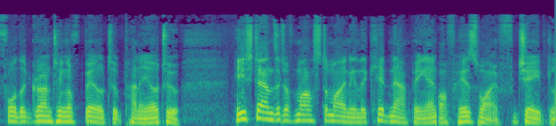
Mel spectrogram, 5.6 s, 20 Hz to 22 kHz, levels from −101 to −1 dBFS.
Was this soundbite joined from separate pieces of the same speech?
yes; 2 cuts; at 2.8 s, 4.4 s

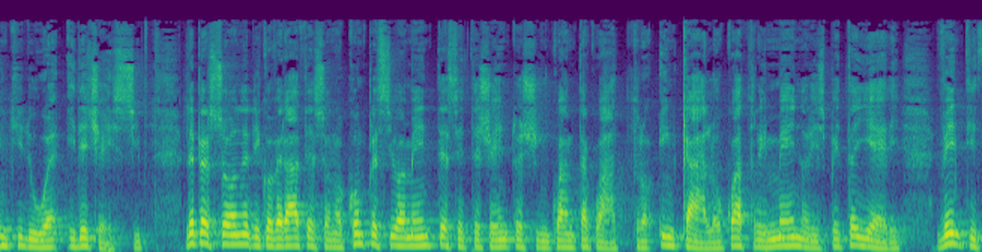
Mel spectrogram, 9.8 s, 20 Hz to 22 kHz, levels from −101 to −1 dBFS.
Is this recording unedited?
yes; 0 cuts

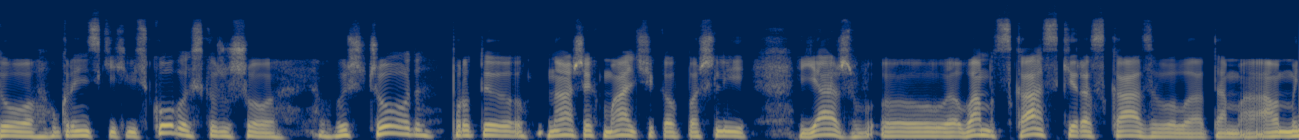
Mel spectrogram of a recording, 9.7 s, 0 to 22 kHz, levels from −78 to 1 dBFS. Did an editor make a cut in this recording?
no; 0 cuts

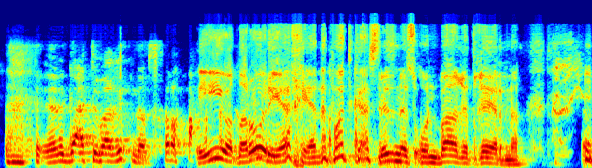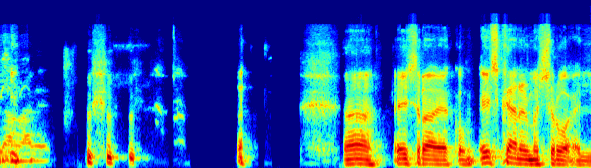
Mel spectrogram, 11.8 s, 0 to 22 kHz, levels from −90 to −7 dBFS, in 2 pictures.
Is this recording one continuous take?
no; 2 cuts; at 3.8 s, 9.3 s

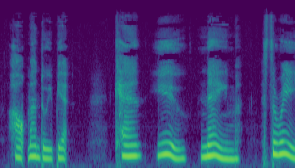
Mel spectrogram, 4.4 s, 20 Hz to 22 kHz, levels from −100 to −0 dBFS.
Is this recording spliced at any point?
no; 0 cuts

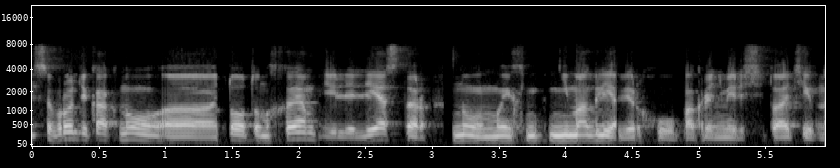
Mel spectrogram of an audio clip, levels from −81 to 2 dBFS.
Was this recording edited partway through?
yes; 4 cuts; at 1.4 s, 2.1 s, 3.1 s, 4.4 s

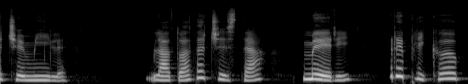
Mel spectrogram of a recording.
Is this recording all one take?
yes; 0 cuts

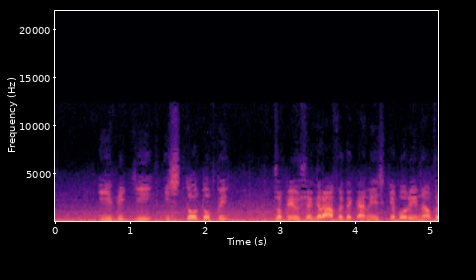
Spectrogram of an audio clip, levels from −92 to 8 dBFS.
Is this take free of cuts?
no; 1 cut; at 2.9 s

